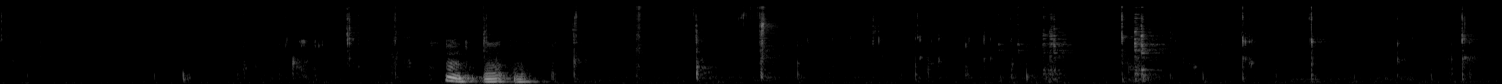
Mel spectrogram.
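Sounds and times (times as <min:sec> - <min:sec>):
person chewing food: 0:00.0 - 0:15.0
wet mouth smacks and clicks: 0:05.7 - 0:08.0, 0:14.5 - 0:14.9.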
